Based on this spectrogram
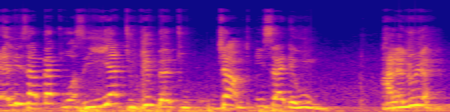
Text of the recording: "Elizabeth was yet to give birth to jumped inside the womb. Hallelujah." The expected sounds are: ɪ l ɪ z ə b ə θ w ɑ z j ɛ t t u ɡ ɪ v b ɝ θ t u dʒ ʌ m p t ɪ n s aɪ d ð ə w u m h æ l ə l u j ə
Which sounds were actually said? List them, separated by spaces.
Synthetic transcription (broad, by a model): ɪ l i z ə b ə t w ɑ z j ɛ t t u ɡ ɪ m b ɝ t u dʒ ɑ m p ɪ n s aɪ d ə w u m h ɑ l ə l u j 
